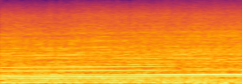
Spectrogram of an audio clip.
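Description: In the iRacing sim, a C-Fixed race truck at Bristol Motor Speedway pulls hard on throttle, its engine a steady, loud, dense roar with layered harmonic whine throughout, no talking.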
